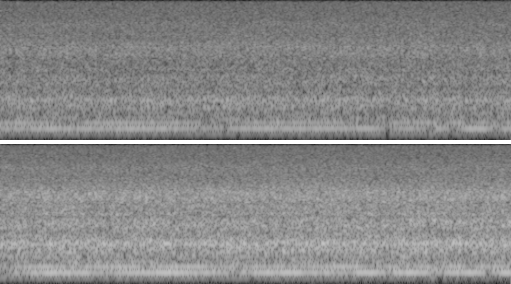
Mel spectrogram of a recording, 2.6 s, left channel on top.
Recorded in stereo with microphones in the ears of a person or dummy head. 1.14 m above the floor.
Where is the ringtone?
I don't hear a ringtone.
